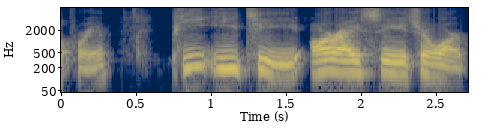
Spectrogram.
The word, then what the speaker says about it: petrichor: but it's called let me see I could spell it for you pe T Ric hor petrichor petrichor is what it is and so that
